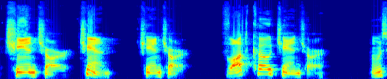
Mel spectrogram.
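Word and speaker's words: Vlatko: no let them vlot vatco it's vatco canar he's Slovenian so C andc and he has like a little upside down triangle over both the Seas if you know what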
